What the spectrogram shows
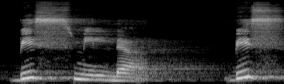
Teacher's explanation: سین سیٹی والے حروف میں سے ہے، اس وجہ سے اس کو ہم نے مضبوطی کے ساتھ پڑھنا ہے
